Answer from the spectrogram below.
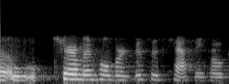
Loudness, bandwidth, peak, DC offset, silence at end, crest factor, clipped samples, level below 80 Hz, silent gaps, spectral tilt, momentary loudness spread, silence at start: -21 LUFS; 4 kHz; -2 dBFS; under 0.1%; 0 s; 18 dB; under 0.1%; -50 dBFS; none; -10 dB/octave; 12 LU; 0 s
